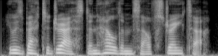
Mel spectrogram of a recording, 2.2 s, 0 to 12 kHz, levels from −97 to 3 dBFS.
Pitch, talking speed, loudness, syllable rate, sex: 170 Hz, 220 wpm, -18 LUFS, 5.9 syllables/s, female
